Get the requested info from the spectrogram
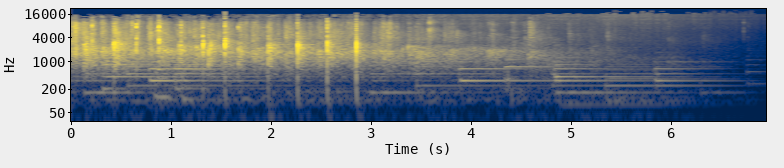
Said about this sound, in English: So what you do now is you clap for what God is doing.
